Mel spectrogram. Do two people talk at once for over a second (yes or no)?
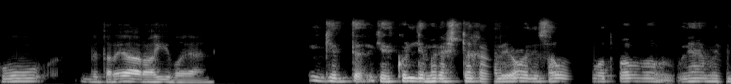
no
